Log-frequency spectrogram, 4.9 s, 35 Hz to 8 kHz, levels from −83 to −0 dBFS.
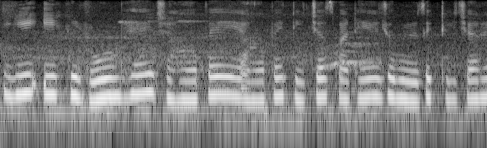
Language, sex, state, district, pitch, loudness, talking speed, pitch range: Hindi, female, Punjab, Kapurthala, 225 Hz, -15 LUFS, 195 wpm, 205-240 Hz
